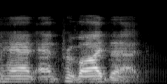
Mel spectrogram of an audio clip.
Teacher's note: the final d is a natural link into the th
